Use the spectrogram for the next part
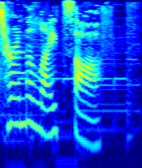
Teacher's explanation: when the object of the verb comes in between like turn the lights off the stress often goes on the object lights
